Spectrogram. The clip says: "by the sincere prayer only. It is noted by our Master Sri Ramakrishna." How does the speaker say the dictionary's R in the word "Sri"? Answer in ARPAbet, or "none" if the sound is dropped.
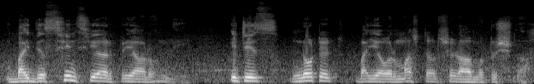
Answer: none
